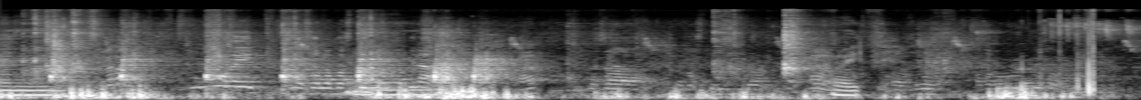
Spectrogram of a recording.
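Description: People talking, probably in Filipino, with a couple of sharp knocks about five to six seconds in.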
